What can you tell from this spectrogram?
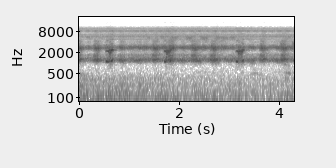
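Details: Faint nocturnal chorus of frogs, an even, reedy hum with brief brighter croaks spaced about a second apart.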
